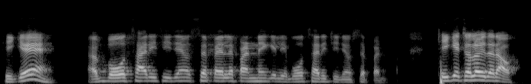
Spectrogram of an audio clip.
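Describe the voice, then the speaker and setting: A man's voice: fairly high pitch, fairly quick, bright, forceful tone, no echo. A man teaching English grammar to a class, repeating his points and quizzing the students as he goes. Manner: explains by repeating and asking the class questions. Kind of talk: classroom lecture.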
